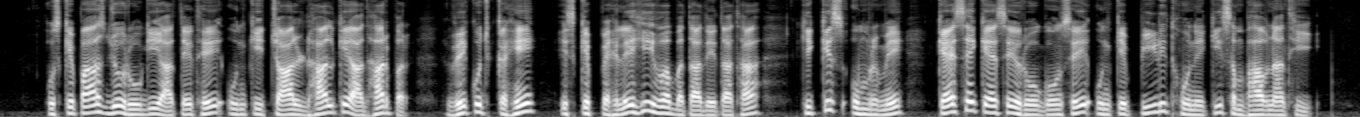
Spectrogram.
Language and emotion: Hindi, neutral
